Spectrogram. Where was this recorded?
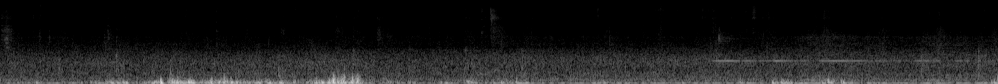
in a residential area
